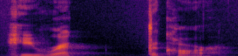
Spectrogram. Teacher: The tongue goes up to make the T sound, but then links to the TH sound. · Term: link the sounds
